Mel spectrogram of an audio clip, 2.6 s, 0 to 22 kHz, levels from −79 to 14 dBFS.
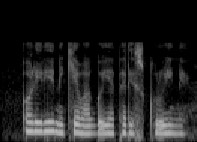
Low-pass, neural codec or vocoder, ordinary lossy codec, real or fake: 7.2 kHz; none; none; real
